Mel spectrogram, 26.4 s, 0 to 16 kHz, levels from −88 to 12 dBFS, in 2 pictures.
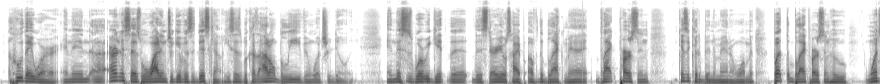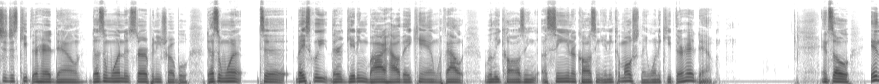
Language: English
